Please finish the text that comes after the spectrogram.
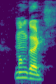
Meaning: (adjective) Mongolian; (noun) 1. Mongolian language 2. Mongol (idiot)
- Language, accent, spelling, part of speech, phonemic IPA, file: French, France, mongol, adjective / noun, /mɔ̃.ɡɔl/, LL-Q150 (fra)-mongol.wav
